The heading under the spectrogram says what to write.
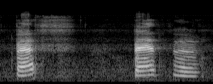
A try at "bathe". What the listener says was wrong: So with the second sound there, it's more A, it's a long vowel. Bathe. You even have to change the pronunciation of the word when you go from a noun to a verb. So it's bath, bathe.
